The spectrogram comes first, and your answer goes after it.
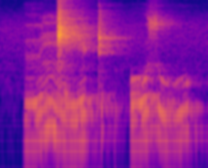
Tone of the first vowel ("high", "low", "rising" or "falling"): rising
